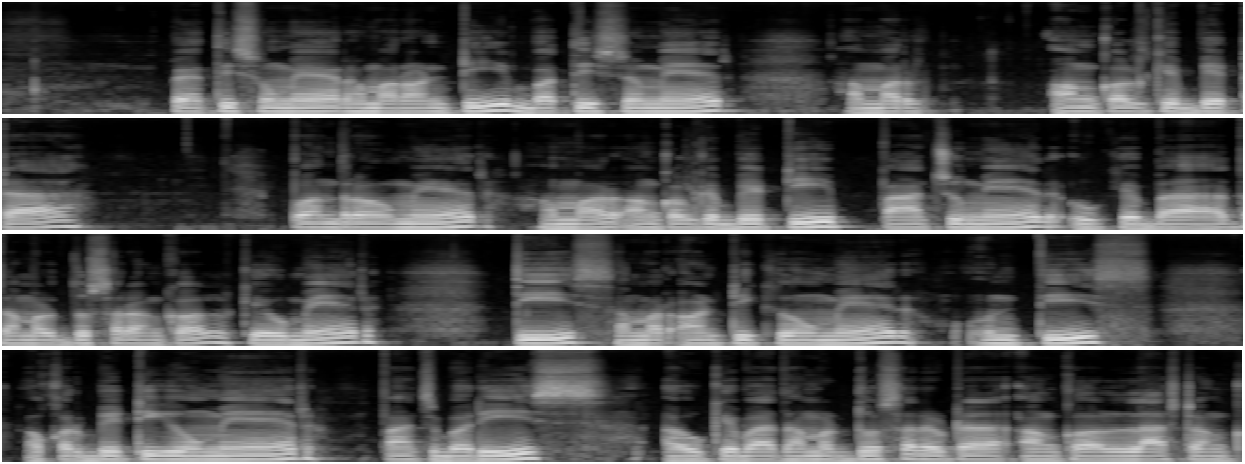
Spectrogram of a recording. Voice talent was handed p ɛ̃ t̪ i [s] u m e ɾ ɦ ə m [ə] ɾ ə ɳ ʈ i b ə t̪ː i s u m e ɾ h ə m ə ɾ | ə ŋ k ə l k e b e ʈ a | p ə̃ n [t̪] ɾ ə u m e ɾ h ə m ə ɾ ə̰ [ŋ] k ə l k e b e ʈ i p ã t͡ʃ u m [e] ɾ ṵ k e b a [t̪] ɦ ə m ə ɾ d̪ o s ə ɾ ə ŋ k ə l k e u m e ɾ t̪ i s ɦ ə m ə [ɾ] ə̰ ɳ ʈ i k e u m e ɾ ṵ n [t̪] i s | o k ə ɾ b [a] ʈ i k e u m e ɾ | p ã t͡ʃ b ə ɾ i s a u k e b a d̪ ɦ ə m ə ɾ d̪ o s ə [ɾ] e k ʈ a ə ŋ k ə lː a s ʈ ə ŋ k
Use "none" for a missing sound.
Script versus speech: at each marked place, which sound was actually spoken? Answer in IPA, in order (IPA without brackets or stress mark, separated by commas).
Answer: s, ə, d̪, ŋ, e, d̪, ɾ, t̪, e, ɾ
